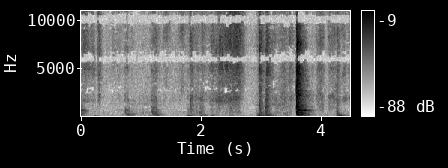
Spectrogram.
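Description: Soft rubbing and rustling of quilt fabric pieces as they are handled and lined up by hand, with two short louder handling sounds near the end.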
